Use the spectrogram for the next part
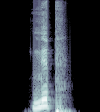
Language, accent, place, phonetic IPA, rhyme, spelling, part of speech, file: German, Germany, Berlin, [nɪp], -ɪp, nipp, verb, De-nipp.ogg
- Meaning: 1. singular imperative of nippen 2. first-person singular present of nippen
